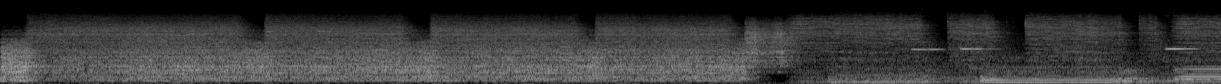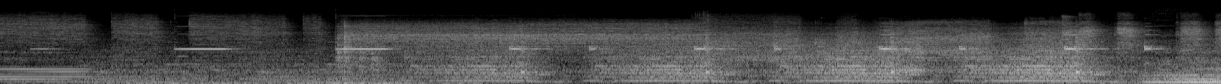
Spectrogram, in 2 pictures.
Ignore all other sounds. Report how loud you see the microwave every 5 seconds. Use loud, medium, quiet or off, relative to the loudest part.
off, quiet, medium, loud, loud.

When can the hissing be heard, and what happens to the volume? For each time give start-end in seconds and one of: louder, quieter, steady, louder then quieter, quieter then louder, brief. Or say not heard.
0.0-24.3 quieter then louder.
